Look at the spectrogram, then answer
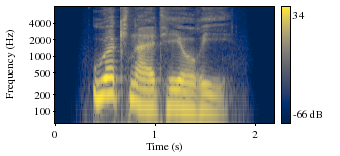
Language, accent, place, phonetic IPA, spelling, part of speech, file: German, Germany, Berlin, [ˈuːɐ̯knalteoˌʁiː], Urknalltheorie, noun, De-Urknalltheorie.ogg
- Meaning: Big Bang theory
